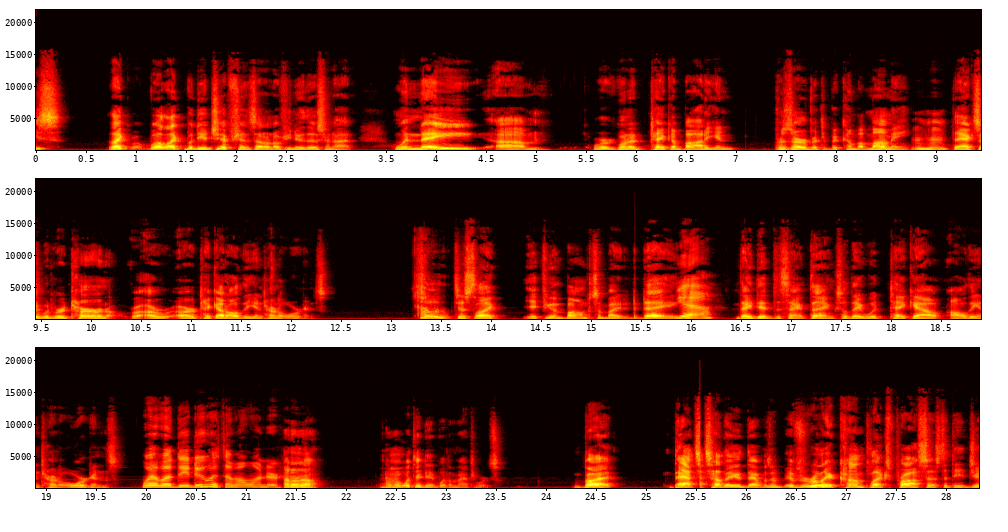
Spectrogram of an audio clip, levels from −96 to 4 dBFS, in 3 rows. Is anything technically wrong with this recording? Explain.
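Yes. Overlapping chunks: at 5.33 s (before "were going to take"), 15.43 s ("if you embalmed somebody" / "yeah they did the") and 25.53 s ("but that's" / "how they"), 10 s chunks each begin 100 ms early, replaying that span as a brief stutter at every join.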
